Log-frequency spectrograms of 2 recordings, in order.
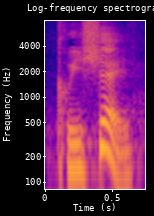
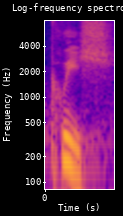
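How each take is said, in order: First: The final E is pronounced as a vowel. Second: The final E is left silent. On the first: The speaker calls it right. "you would say cliché" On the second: The speaker calls it wrong. "tells me not to pronounce it cliche"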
